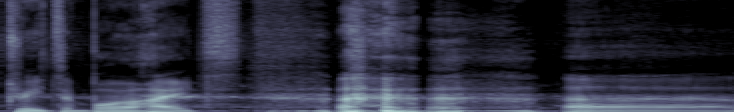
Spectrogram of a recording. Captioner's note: chuckles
